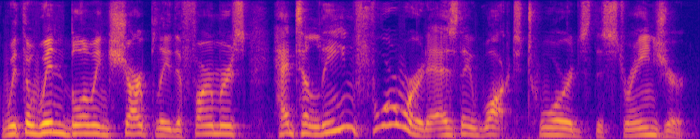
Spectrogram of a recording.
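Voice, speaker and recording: Male author-host, 30s, slightly high voice, storybook read-aloud and informal book presentation. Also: sing-song, moderate pace.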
